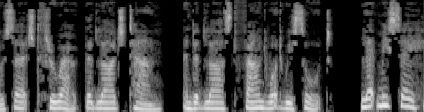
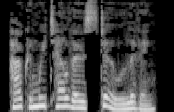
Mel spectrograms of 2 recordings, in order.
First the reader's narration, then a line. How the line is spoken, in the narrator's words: replied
